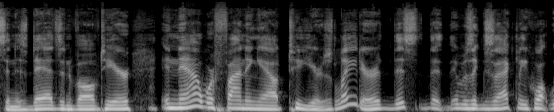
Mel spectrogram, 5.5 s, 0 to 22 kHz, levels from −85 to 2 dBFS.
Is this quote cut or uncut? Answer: uncut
